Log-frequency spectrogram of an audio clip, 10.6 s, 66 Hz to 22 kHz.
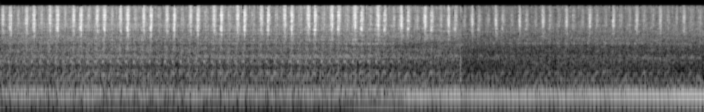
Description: Strange noise coming from my 2jz-gte's timing belt assembly. This video is taken with the drive belt removed so no accessories are running.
